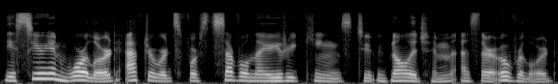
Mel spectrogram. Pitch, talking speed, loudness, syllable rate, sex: 165 Hz, 160 wpm, -20 LUFS, 5.1 syllables/s, female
